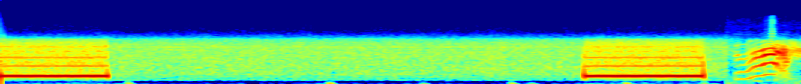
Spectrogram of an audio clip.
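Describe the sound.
Telephone tones from a Dimension PBX reached through ContelNet: two identical steady buzzing tone bursts separated by a few seconds of faint line hiss, then a brief warbling chirp at the end.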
